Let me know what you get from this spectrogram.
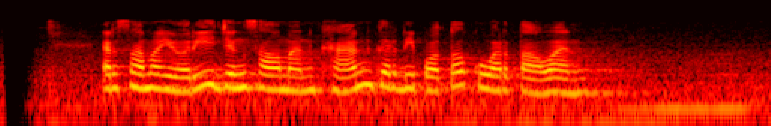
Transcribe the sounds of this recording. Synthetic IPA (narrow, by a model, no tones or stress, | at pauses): ʔɛrsamajɔɾid͡ʒɨŋsalmankʰankɨrdipɔt̪ɔkuwart̪awan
